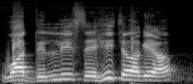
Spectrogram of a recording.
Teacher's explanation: आपने विशेष बल कहाँ दिया, ही पे दिया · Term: बलाघात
